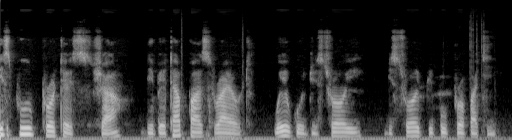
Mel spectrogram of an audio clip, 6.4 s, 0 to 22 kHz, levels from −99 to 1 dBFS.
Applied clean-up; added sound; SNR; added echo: none; Engine / Car; 17 dB; none.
